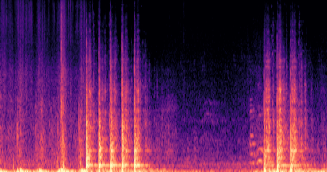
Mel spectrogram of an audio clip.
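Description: A man coughing in two fits of sharp, voiced coughs, the first about one to three seconds in and the second near the end.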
